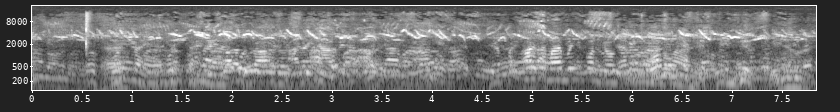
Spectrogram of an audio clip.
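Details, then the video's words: Chestnut-bellied seed finch singing during an Arrival Day bird whistling competition at a bird ground in Diamond, Guyana, 2023. Rapid high twittering and warbled phrases run continuously, layered over a crowd's lower chatter and voices. "TOWA TOWA BIRD WHISTLING COMPETITION"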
